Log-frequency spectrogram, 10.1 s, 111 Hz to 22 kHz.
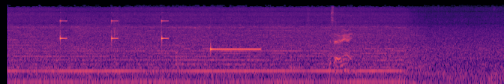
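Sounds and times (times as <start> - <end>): steady background hum: 0.3 - 10.0
long low beep: 1.2 - 1.4, 2.2 - 2.5, 3.2 - 3.5, 4.2 - 5.4
short high beeps: 2.2 - 2.4, 4.2 - 5.3.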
